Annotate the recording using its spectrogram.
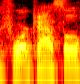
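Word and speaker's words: forecastle: In Canada we pronounce it for castle.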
